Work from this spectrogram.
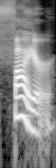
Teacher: we slide from a to e to ER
